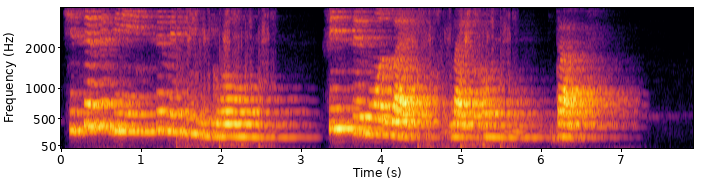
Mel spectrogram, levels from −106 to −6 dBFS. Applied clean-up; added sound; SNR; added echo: neural separator model SepFormer DNS4.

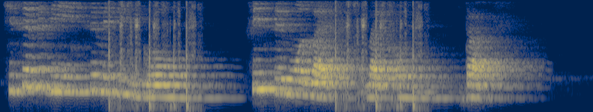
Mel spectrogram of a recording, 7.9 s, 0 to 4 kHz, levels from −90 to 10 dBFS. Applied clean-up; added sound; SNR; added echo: none; Writing; 15 dB; reverberation time 1.2 s.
